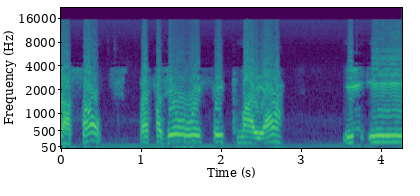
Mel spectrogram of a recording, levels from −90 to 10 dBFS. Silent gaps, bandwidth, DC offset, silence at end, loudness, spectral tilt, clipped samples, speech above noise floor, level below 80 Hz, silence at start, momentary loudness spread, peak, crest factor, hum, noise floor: none; 16 kHz; under 0.1%; 0 s; -19 LUFS; -3.5 dB/octave; under 0.1%; 31 dB; -46 dBFS; 0 s; 10 LU; -8 dBFS; 12 dB; none; -49 dBFS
